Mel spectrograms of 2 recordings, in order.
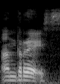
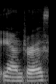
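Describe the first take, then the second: First: The R in the name is rolled. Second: The R in the name is plain, not rolled. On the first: This is the family's original pronunciation. The speaker calls it right. "Technically, it's supposed to be Andres. Like, you're supposed to go, "Rrr."" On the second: This is how it is said where she grew up. The speaker calls it wrong. "I grew up in Minnesota, so I s- was raised to say Andres"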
